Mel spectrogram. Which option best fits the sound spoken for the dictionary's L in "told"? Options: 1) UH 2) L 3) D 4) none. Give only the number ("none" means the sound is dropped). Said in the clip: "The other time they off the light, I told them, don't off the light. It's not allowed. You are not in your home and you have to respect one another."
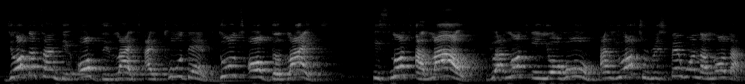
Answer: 2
